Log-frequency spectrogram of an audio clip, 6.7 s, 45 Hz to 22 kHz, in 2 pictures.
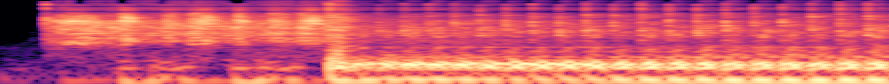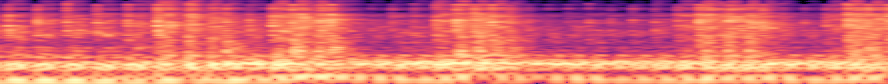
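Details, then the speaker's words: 1985 Honda VT1100 Shadow, first fire-up in 25 years, fresh oil with the old filter, no mufflers, enricher off, idle bumped up and carbs not yet balanced. Loud open-pipe lumpy idle with uneven pulses but steady. Rough idle from unbalanced carbs. "That's not too bad. That's with the enricher off, and just the idle I had bumped up apparently when I was doing the carbs, and they're not even balanced yet. And she's running pretty damn good."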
